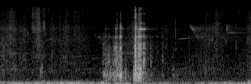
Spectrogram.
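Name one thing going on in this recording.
A log thumps into a metal wheelbarrow.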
